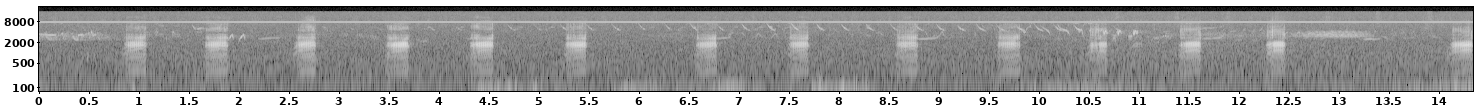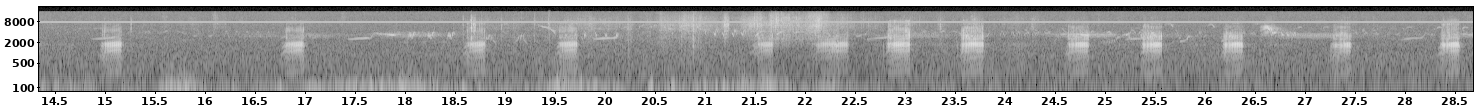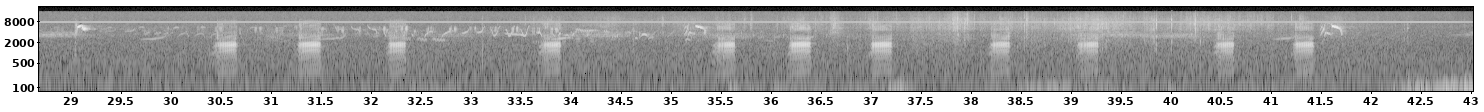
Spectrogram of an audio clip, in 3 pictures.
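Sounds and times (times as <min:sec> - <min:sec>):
small birds chirping: 0:00.0 - 0:41.8
bird rasping calls: 0:09.6 - 0:12.6, 0:20.8 - 0:23.9, 0:30.4 - 0:31.6, 0:32.2 - 0:32.4, 0:33.6 - 0:34.1, 0:35.2 - 0:41.7.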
